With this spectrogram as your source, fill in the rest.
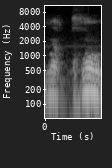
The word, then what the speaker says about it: Macron: O presidente Macron, da França, Macron, né, para pronunciar adequadamente, também não é de esquerda, é um homem de centro, né?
